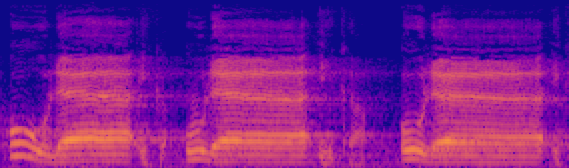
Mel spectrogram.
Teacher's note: هذا الواو لا تلفظ به، هو موجود في الخط دون اللفظ، موجود في الخط دون اللفظ.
